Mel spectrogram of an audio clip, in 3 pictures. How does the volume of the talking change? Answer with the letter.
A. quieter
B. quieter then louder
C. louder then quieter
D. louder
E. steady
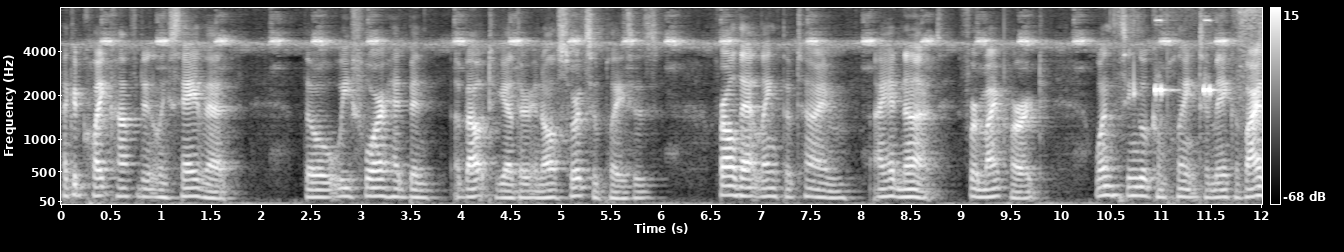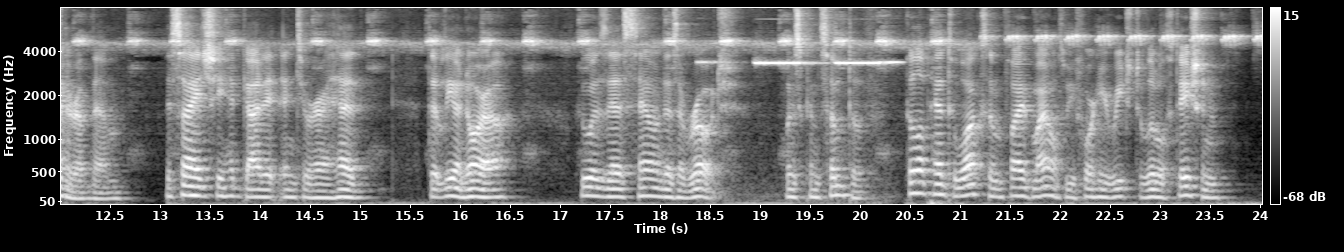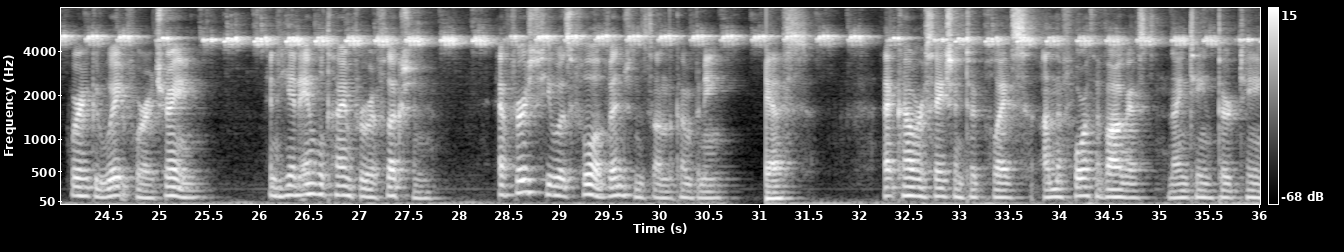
E.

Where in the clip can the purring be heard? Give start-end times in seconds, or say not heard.
not heard.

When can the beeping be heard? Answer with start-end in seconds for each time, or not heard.
10.6-11.9, 18.4-20.4.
